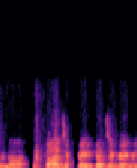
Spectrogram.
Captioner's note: laugh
